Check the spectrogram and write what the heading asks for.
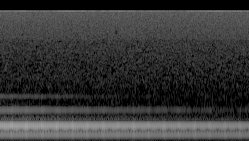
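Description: Music: a sustained keyboard chord, a few steady tones held and slowly fading, in the quiet gap between phrases of a pop song's intro.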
